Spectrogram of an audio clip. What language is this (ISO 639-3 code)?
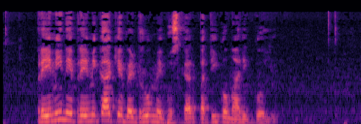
hin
